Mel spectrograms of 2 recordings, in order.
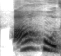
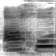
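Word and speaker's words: アホ: このイントネーションも大事です。アホじゃなくて、アホって言います。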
